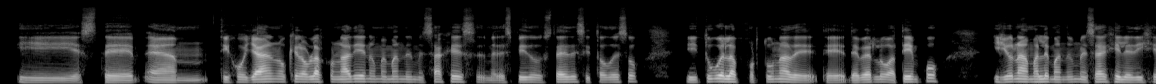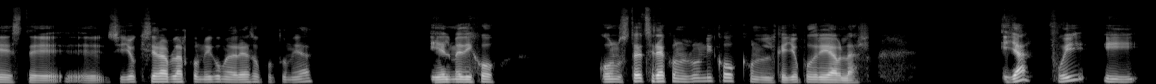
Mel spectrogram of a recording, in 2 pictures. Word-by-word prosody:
Y, 100 -3 -5
este, 95 +2 -1
em 100 -3 -1
dijo: 110 0 -3
"Ya 120 +3 +7
no 125 -2 -5
quiero 125 -2 +1
hablar 125 -1 +4
con 120 +1 -8
nadie, 125 +3 +3
no 125 -1 -6
me 125 - -6
manden 120 -1 -5
mensajes, 120 +2 -2
me 100 -3 -8
despido 110 +3 -2
de 105 - -4
ustedes", 115 +4 -1
y 100 - -8
todo 110 +1 -4
eso. 135 +4 -6 0.4
Y 110 0 -2
tuve 135 +3 +3
la 125 -2 +7
fortuna 125 +1 -1
de 105 -3 0
de 100 0 -2
de 100 - -1
verlo 115 +1 +1
a - - 0
tiempo 125 +4 +1 0.5
y 115 - -3
yo 125 +3 +3
nada 130 -1 +7
más 125 0 +2
le 130 - +4
mandé 115 -1 -3
un 125 - -6
mensaje 120 +1 +1
y - - +3
le 110 -1 +2
dije: 110 +1 -2
"Este, 95 -3 -5
eh, - - -14
si 110 +1 -8
yo 125 +1 -1
quisiera 130 +2 +4
hablar 125 -1 +3
conmigo, 120 0 -4
¿me 120 -2 -4
darías 115 +1 0
oportunidad?" 115 +3 -8 1.2
Y 110 - +2
él 115 0 +3
me 120 0 +4
dijo. 120 0 +2 1.0
Con 125 0 0
usted 145 +5 +3
sería 140 0 +6
con 145 -1 -4
el 130 +2 -6
único 155 +1 -2
con 130 -5 -9
el 105 -2 -5
que 105 +1 -1
yo 115 +2 0
podría 110 -2 +4
hablar. 95 -2 +2 1.4
Y - - -2
ya, - - +8 0.2
fui 195 - -2
y, 120 -3 -4
115 Hz, 185 wpm, -23 LUFS, 110-125 Hz, 1.4 s, ya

